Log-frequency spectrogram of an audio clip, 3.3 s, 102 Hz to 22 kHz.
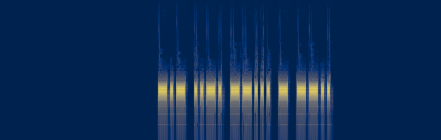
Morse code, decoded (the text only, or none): KF7TZ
